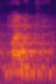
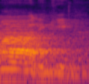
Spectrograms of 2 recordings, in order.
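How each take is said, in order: First: The first vowel is kept short. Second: The first vowel is held long. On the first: "Malikin Nas tu pendeklah bacanya" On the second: "Dalam Al-Fatihah ni kita baca panjang"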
